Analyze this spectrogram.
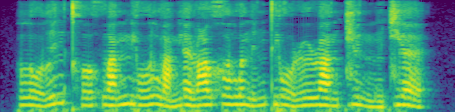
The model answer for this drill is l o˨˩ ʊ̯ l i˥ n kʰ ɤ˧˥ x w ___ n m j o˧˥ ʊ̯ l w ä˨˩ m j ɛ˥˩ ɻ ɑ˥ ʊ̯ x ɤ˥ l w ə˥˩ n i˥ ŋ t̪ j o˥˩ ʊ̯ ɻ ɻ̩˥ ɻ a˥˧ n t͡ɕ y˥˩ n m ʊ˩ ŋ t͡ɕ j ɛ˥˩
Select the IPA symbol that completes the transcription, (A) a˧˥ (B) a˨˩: A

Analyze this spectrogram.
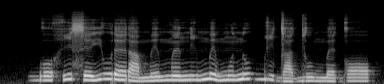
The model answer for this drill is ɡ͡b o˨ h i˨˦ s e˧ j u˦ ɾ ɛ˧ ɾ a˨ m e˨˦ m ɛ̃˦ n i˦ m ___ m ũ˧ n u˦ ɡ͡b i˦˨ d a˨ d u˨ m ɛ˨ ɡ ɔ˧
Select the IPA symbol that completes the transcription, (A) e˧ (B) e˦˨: B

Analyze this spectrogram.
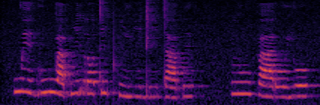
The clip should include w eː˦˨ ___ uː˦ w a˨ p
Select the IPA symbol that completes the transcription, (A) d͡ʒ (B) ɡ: B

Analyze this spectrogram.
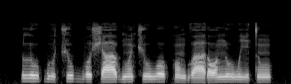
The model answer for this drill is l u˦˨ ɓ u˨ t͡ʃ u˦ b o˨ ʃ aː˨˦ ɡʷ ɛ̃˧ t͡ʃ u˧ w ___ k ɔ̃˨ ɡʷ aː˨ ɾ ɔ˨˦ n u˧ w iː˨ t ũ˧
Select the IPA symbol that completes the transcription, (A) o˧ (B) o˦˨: B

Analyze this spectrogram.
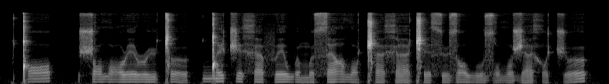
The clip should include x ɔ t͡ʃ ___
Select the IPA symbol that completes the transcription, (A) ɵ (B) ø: A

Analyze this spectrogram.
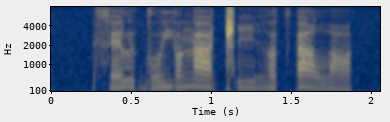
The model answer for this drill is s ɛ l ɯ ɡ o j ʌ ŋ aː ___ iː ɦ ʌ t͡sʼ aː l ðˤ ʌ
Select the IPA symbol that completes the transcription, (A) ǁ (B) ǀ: A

